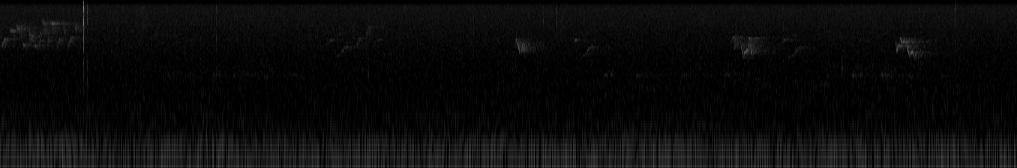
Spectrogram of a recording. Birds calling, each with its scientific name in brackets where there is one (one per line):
unidentified bird
American Crow (Corvus brachyrhynchos)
